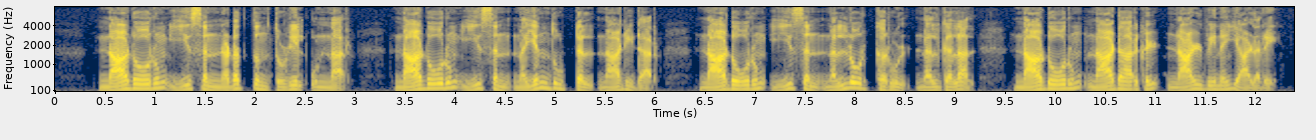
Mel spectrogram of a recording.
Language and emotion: Tamil, neutral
